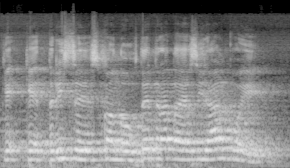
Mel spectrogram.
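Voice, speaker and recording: A man with a very high voice preaches a sermon in a church sanctuary. He shouts at the peaks and teases the congregation with playful questions. The hall rings with heavy echo, and music plays behind him. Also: little pitch movement, normal speed. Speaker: pastor.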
